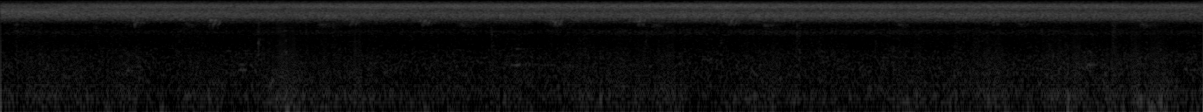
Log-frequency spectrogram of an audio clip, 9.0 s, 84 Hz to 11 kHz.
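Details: A dense summer cicada buzz, steady and high, comes from a hillside residential area of Nisshin, Aichi, Japan, at 1 PM on 28 July 2021. Faint pulsing accents ride on the drone above light low-frequency street noise.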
